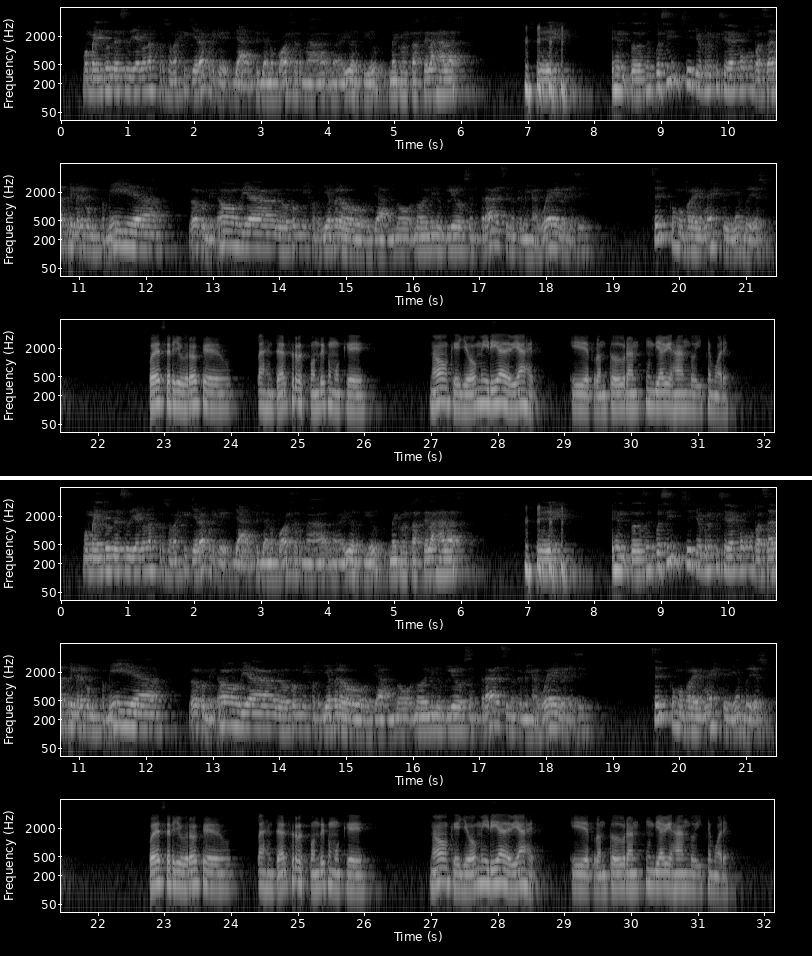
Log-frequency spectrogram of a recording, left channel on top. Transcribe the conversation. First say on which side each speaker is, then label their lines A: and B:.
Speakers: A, on the left; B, on the left.
A: momentos de ese día con las personas que quiera, porque ya, entonces ya no puedo hacer nada, nada divertido. Me cortaste las alas.
B: <laughs>
A: Eh, <laughs> entonces, pues sí, sí, yo creo que sería como pasar primero con mi familia, luego con mi novia, luego con mi familia, pero ya no, no de mi núcleo central, sino que mis abuelos y así. Sí, como para irme despidiendo y eso. <laughs>
B: Puede ser, yo creo que la gente se responde como que, no, que yo me iría de viaje y de pronto duran un día viajando y te muere.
